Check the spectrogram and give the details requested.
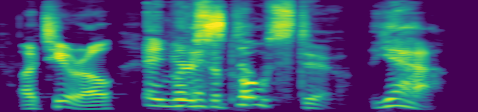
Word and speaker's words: Arturo: It's Ataro, or oh my god, I'm saying his name wrong. Arturo.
